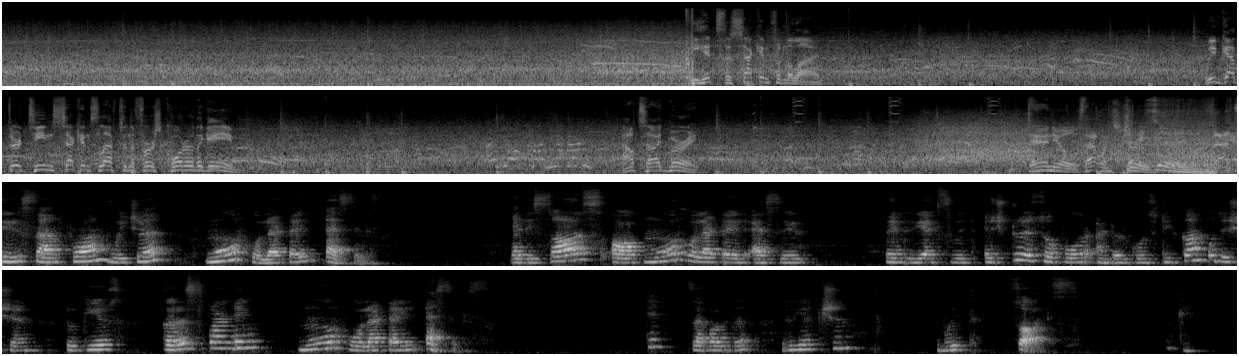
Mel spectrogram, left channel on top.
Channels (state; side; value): different; both; correlation 0.00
